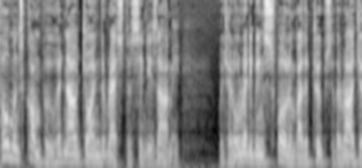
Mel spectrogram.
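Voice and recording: Someone reads aloud in a natural voice.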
